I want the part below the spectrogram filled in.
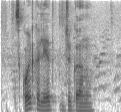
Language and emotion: Russian, neutral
